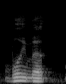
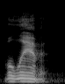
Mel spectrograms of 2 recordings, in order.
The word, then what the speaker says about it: Willamette: Because the border is the Willamette River, right? – Willamette.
